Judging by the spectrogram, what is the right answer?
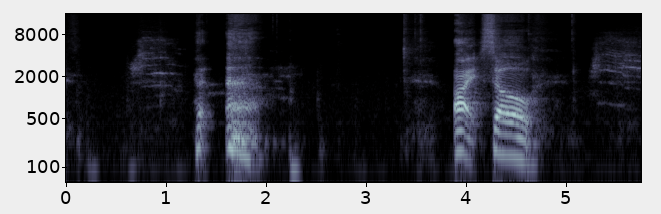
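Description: A house cat meows in two short bursts amid quiet pauses, close and fairly loud, the second cry stretched and wavering, with brief speech at the start and a faint voice near the end.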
